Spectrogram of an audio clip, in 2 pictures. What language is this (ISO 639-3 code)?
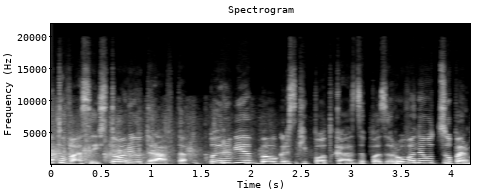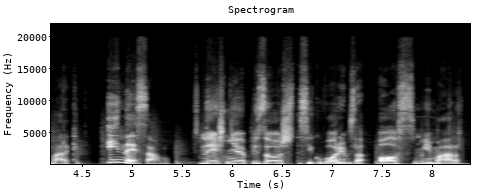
bul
